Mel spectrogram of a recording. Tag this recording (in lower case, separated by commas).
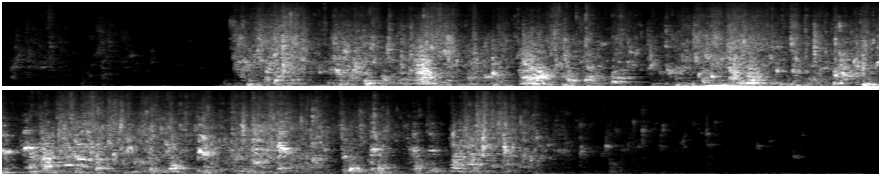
home sounds, bathtub (filling or washing)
